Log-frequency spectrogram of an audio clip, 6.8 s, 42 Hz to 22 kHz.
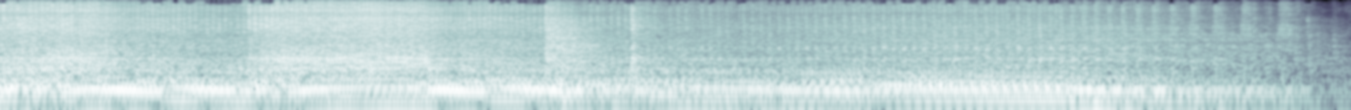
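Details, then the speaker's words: MX-1 racing mower engine after valve adjustment and a 34 mm performance carburetor upgrade, started warm without choke: it catches right away into a quick, steady thumping idle with no stumble; normal. "I love that it starts so easy."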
